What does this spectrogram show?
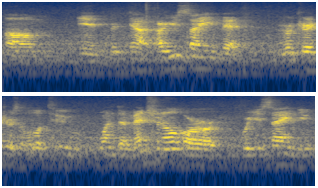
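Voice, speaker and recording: A man's voice: mid-range voice, brisk. A man asking questions in a live feedback session, stumbling and repeating words. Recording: echoey room, distant mic, noise.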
